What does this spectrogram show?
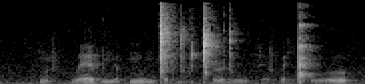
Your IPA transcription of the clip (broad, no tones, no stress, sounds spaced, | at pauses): kʷ ɛ̃ f kʷ ɛː f u n ɛ̰ kʷ n u n ǀ ɛ f d u f ǀʰ ə˞ d uː h ɛ̰ f p ɛ̰ ǃʰ ʊː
